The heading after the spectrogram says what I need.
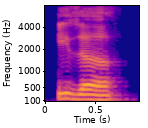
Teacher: ذال کو لمبا کریں گے اس لیے کہ الف مدہ ہو رہا ہے، اور ذال کو نرمی سے پڑھیں گے کیونکہ نرم حروف میں سے ہے۔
